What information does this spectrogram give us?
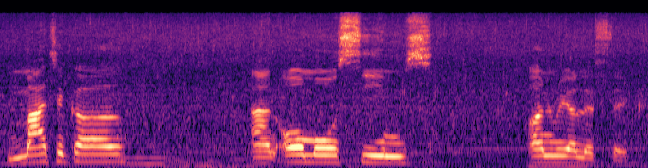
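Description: High-voiced man vlogging a hike. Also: takes it slowly, a little hiss or hum. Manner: relaxed, marveling commentary. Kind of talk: hiking vlog narration. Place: outdoors by a river in nature. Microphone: handheld camera.

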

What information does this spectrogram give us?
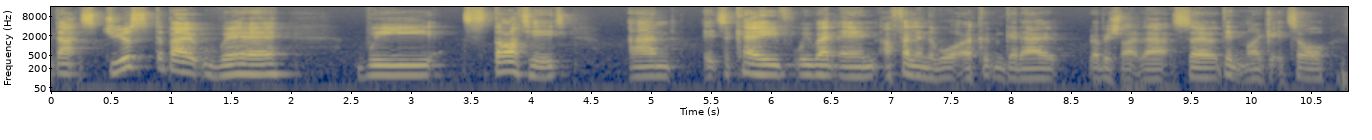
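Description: A man hosting a game playthrough, a bit croaky from illness, rambling and chatty as he thinks aloud. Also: mid-range voice. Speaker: let's play host. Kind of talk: casual gameplay commentary.

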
